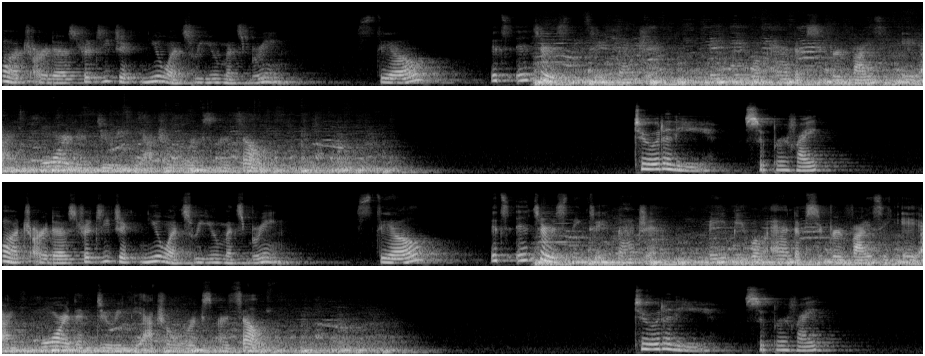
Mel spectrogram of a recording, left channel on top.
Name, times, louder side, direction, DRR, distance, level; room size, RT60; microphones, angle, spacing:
voice 1, 0.0-2.9 3.8-4.2 5.0-6.7 7.0-11.9, right 2 dB, 30° right, 7 dB, 0.9 m, -23 dB
sound 1, 5.3-13.2, left 1 dB, 80° left, 3.1 m, -22 dB
voice 2, 15.5-16.3 16.6-17.4, left 3 dB, 25° left, 9 dB, 0.5 m, -22 dB
23.5 x 11.0 x 2.8 m, 0.95 s
head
